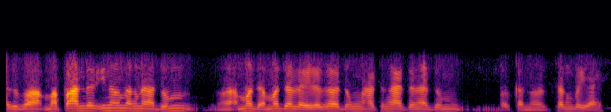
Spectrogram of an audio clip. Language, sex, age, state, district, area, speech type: Manipuri, female, 60+, Manipur, Imphal East, rural, conversation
